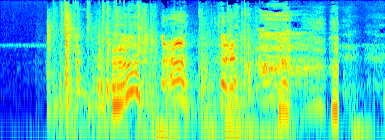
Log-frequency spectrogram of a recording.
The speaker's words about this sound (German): Mein Stuhl ist zusammengebrochen. Das war ein Zeichen der Geister.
